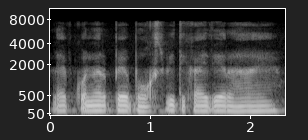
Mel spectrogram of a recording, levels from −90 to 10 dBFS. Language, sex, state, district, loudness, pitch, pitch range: Hindi, male, Arunachal Pradesh, Papum Pare, -17 LUFS, 115 Hz, 110-120 Hz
